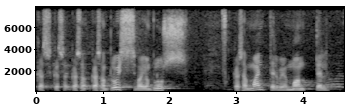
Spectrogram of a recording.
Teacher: See on see pehmehüs, mida eesti keelen üteldas palatalisatsioon, mida meil on palju rohkem.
